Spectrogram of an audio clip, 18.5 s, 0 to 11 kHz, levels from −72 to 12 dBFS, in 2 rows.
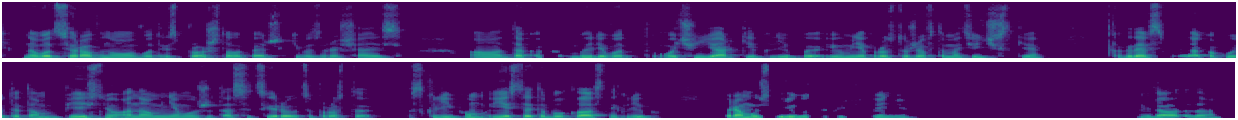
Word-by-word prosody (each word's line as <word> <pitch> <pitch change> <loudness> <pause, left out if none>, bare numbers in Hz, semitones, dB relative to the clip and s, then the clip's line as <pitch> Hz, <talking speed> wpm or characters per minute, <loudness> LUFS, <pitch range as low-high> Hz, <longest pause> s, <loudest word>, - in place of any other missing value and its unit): Но 155 -1 +2
вот 165 0 +7
всё 165 0 +2
равно, 160 0 +2
вот 140 0 -4
из - - -8
прошлого 165 -3 +1
опять 135 -2 0
же - - -8
таки - - -14
возвращаясь, 130 -2 -5 0.5
а, 130 -2 -1
так 150 +3 +1
как - - -8 0.2
были 160 -2 +1
вот 135 -1 -1
очень 150 0 -2
яркие 135 -3 +2
клипы, 215 - -1
и - - -4
у 145 - -1
меня 145 0 +1
просто 155 +1 0
уже 150 - 0
автоматически, 140 +9 -5 0.5
когда 155 +1 +4
я 150 - +5
вспоминаю 150 -1 -3
какую-то 150 0 -1
там 225 +7 -3
песню, 180 -3 +1
она 140 +1 +2
у - - 0
меня 140 -1 -2
может 140 0 -5
ассоциироваться 150 +2 0
просто - - -3 0.2
с - - -12
клипом, 165 +6 -2
если 150 +2 +4
это 150 -1 +1
был 140 0 +1
классный 145 -1 +4
клип, 190 +8 -3 0.5
прям 155 0 +7
усиливается 160 -2 +1
впечатление. 135 +2 -8 1.7
Да - - +3
да - - -6
да. - - -2
150 Hz, 160 wpm, -24 LUFS, 140-160 Hz, 1.7 s, вот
